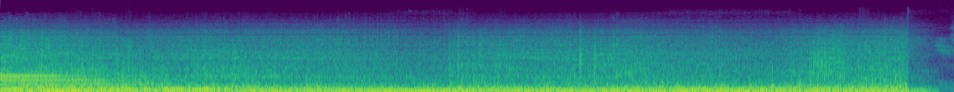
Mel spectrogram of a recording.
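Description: Motorcycle riding along: a steady low engine rumble under heavy wind rush.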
